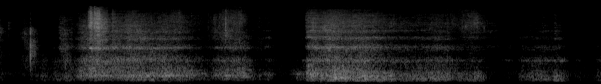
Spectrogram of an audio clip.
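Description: Taped-together wooden staves being rolled up into a segmented cylinder on a bench: the strips knock and rub against each other as the segments close. It comes in two spells of about two seconds each, with a sharp knock at the start of the first.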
